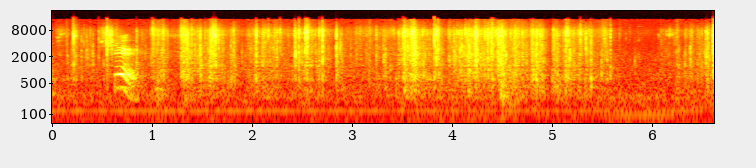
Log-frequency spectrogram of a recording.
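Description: Paper crinkles and rustles as it is handled.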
